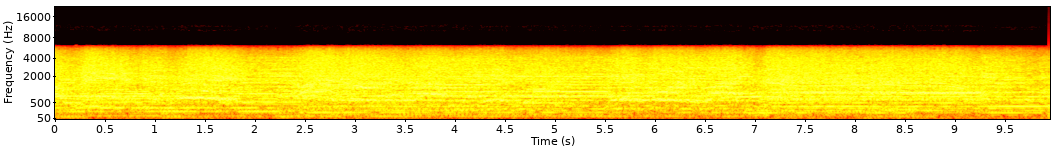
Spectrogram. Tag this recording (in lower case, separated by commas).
rhythm and blues, music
